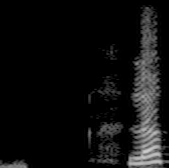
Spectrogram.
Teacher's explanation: ल एक दंत व्य वर्ण है यानी दंत से बोले जाने वाला वर्ड है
